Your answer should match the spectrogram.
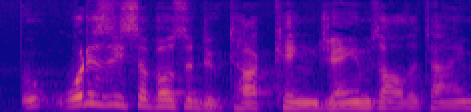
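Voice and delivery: ordinary talk, nothing marked

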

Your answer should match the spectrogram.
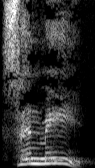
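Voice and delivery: high, keen send me; a kid bidding for the teacher; eager schoolkid. Retold or imitated. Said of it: "trying to get the teacher's attention".

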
